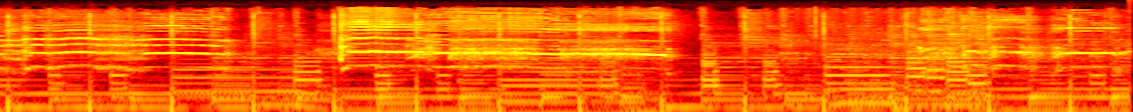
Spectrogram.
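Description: Backyard poultry chickens cluck steadily while a rooster crows loudly, with a repeated thumping beat and music-like tones mixed in throughout.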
